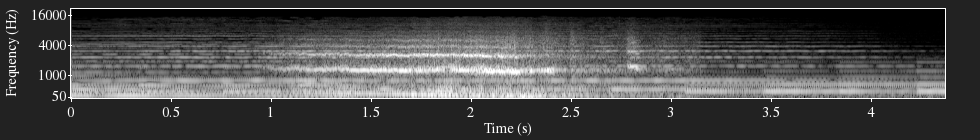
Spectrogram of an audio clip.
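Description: A car's tyres screeching in a hard skid for about two seconds, with a falling engine note as it brakes, over sad string background music.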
